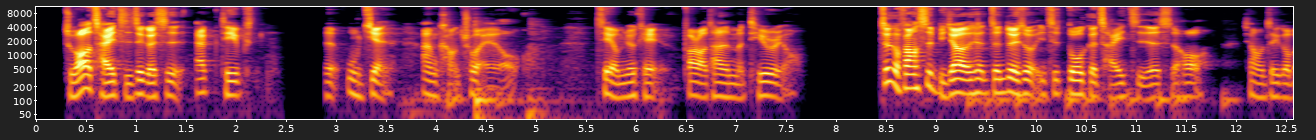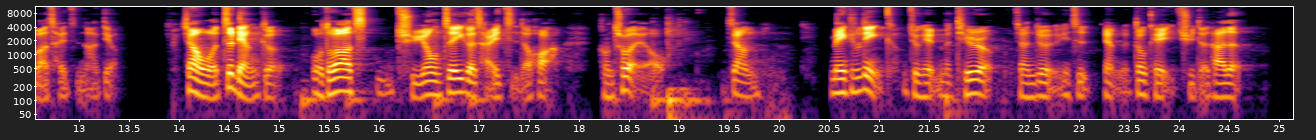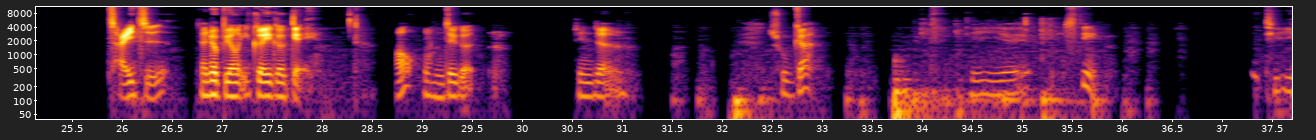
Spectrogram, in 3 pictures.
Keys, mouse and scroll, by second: 4.4 ctrl+l, 9.5 ctrl+z, 9.9 ctrl+z, 10.4 ctrl+z, 10.8 ctrl+z, 11.3 ctrl+z, 13.2-14.9 drag, 15.3 shift+click, 16.7 shift+click, 18.9 ctrl+l, 28.4 click, 30.1-34.0 drag.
